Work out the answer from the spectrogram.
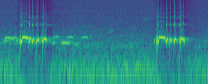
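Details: Lure zebra dove from Indonesia, cooing to make other doves sing: two loud phrases of fast staccato pulses about three seconds apart, with faint softer cooing between them.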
